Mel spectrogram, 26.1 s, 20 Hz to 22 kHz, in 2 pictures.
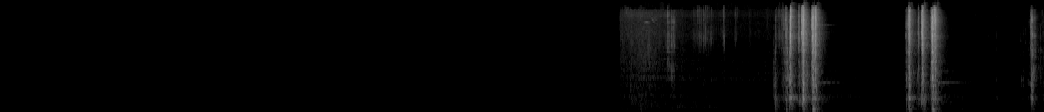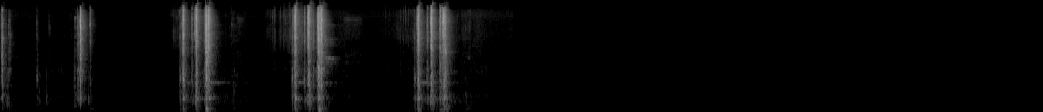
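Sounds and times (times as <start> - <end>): sharp mechanical clicks and clacks: 16.6 - 17.2, 18.2 - 18.8.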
